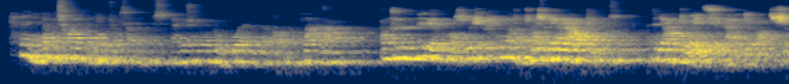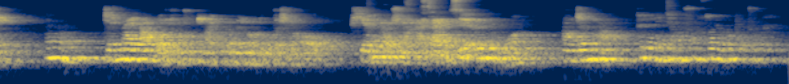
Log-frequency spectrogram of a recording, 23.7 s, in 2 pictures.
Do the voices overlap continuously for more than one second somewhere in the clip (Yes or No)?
Yes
